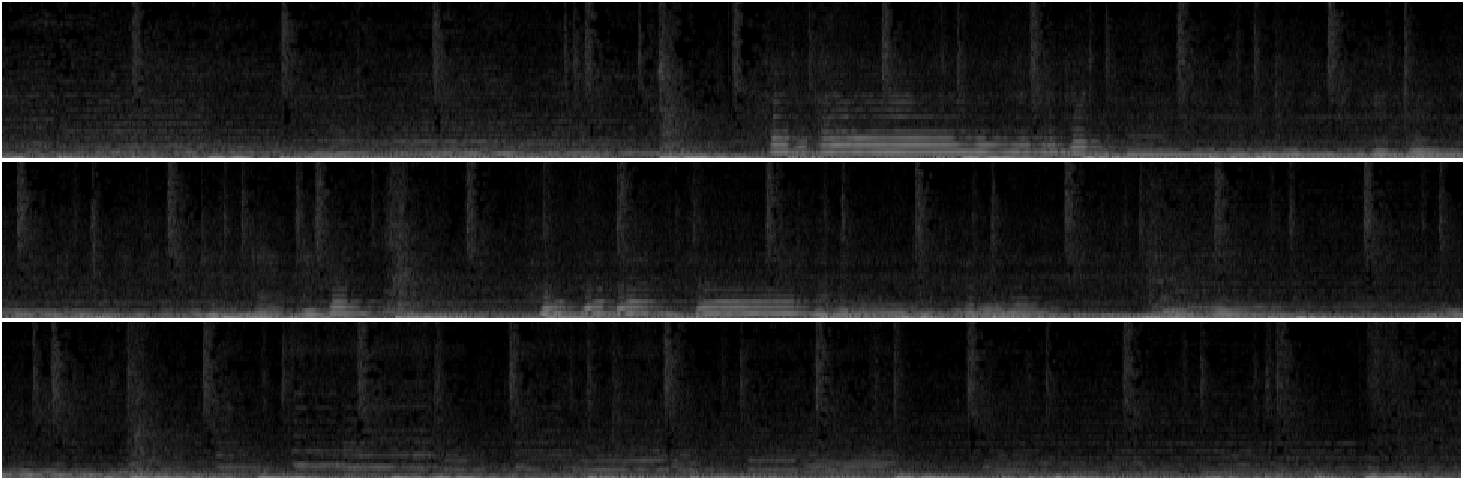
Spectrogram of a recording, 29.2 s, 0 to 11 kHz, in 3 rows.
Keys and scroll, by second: 4.7 8, 5.8 7, 7.9 super+f, 12.1 shift+super+9, 13.7 super+space, 18.2 3, 21.4 1.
